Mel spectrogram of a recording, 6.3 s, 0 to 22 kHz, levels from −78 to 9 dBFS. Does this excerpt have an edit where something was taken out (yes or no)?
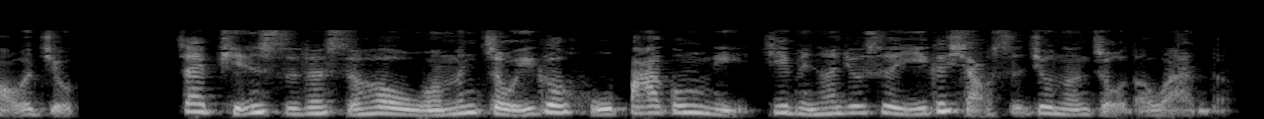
no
